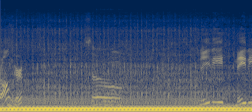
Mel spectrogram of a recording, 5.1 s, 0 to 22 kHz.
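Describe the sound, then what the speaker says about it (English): A Ford 2.3L SOHC Twin Spark engine with a coil pack mod idles a little roughly, its strong, steady exhaust pulses forming a loud low throb throughout while someone talks over it. "it was idling a little funky, but it definitely, so the exhaust pulses are definitely a lot stronger"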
